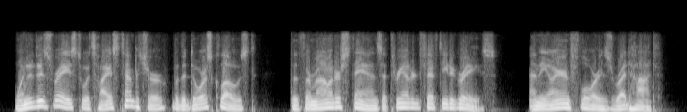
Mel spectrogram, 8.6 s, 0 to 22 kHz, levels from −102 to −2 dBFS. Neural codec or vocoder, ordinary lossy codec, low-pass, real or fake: none; Opus, 32 kbps; 7.2 kHz; real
